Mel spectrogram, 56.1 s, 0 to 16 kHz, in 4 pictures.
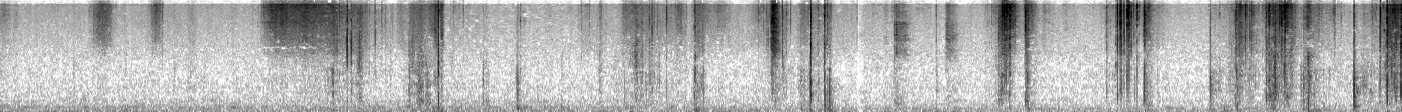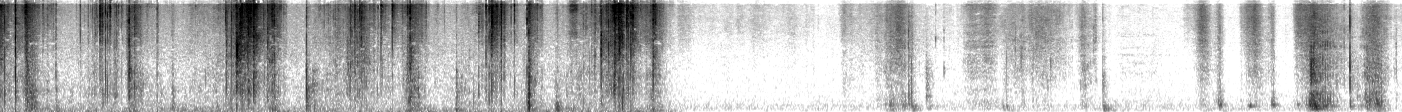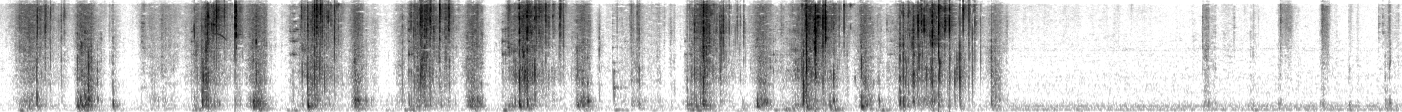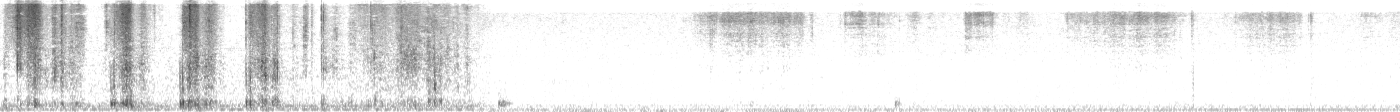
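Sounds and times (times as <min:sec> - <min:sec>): slime squished crackling and popping: 0:02.9 - 0:20.8, 0:27.1 - 0:29.2, 0:30.0 - 0:38.1.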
